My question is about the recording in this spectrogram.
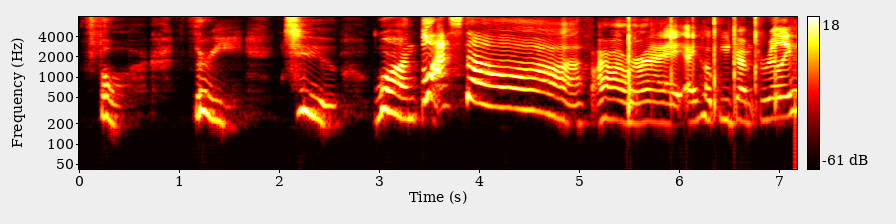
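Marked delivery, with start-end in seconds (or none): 0.1-3.4 building countdown. Acted. Countdown to blast off. 3.4-5.2 louder, higher blast-off cheer; big playful liftoff call; excited shout. Acted. Rocket launch game.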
